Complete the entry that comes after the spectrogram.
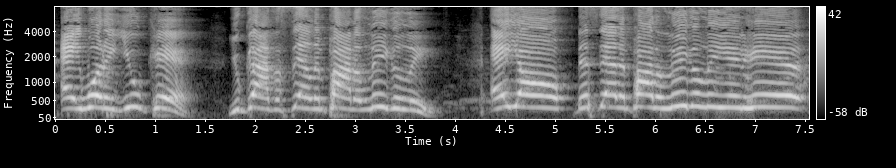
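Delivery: mock the angry customer yelling at the clerks. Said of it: "He just starts yelling".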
